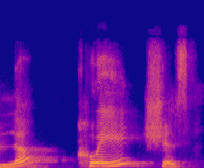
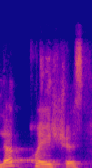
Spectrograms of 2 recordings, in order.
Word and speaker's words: loquacious: So you can see the schwa sound on the first and the last syllable, reducing it to loquacious. The stress is on the middle syllable, loquacious.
